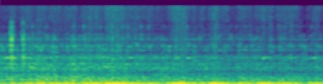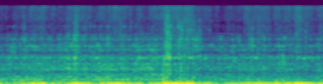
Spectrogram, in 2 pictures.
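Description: Wind buffeting and rumble on the microphone of an action camera riding on a mountain bike over a dirt trail, with the bike rattling and a couple of sharp knocks from bumps, one just after the start and one about five seconds in.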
